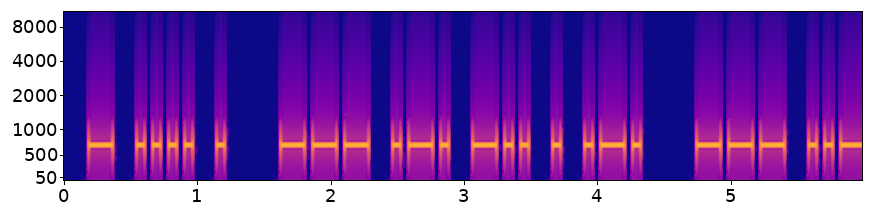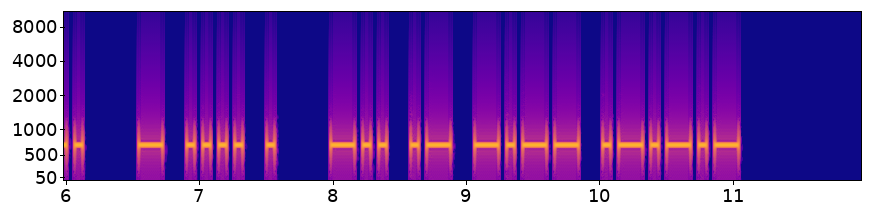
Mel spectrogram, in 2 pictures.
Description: Morse code, heard as a keyed tone, about 21 wpm, 700 Hz. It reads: THE ORDER OF THE DAY.
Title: Sentences from Top 1000 Words - Review Part 5 - 20wpm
